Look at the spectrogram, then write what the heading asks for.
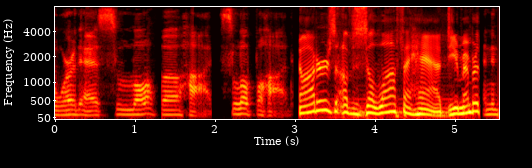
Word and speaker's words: Zelophehad: daughters of slovak but here's a story he pronounces the word as slovak daughters of zelophehad do you remember and then this person pronounced it as zelapohat of the five dollars of zalapa head five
